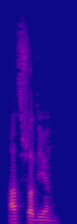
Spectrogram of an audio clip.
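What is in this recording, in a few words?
"асшодйӧн", Komi, male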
